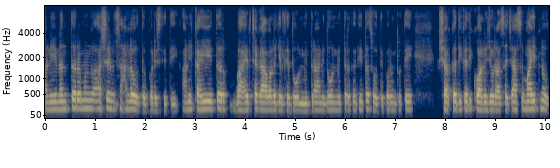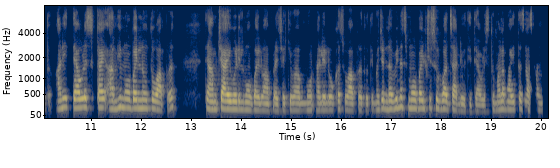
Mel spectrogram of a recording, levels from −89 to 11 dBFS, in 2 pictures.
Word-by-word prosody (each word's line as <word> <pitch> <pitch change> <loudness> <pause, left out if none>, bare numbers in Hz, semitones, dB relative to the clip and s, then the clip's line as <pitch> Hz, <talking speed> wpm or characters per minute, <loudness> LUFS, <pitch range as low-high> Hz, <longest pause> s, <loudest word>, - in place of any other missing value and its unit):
आणि 155 +1 -1
नंतर 165 +3 +2
मग 175 0 -3
असं 170 +1 -2
झालं 165 +3 -3
होतं 150 -4 +3
परिस्थिती. 135 -1 -6
आणि 155 +2 -4
काही 165 +1 +3
तर 165 -2 +5 0.2
बाहेरच्या 155 +2 +1
गावाला 150 -1 +3
गेले 150 -1 0
होते, - - +1
2 145 -1 0
मित्र 135 +2 -4
आणि 150 -1 -5
2 150 +1 -2
मित्र 150 0 -4
तर 155 - -3
तिथंच 165 +1 -2
होते, 140 0 -2
परंतु 150 0 -3
ते 155 -1 -1 0.6
श - - +2
कधी-कधी 165 0 +3
कॉलेजवर 155 -1 +4
असायचे 145 +1 -1
असं 155 0 -2
माहीत 165 +1 +2
नव्हतं. 155 -6 -3 0.2
आणि 195 +3 +2
त्यावेळेस 195 +1 +6
काय 195 0 +6 0.2
आम्ही 170 +4 -1
मोबाईल 185 -1 +4
नव्हतो 180 0 -1
वापरत. 160 +5 +1 0.7
ते - - +3
आमचे 160 0 +2
आई-वडील 165 -1 +5
मोबाईल 150 -1 0
वापरायचे 140 -1 -3
किंवा 145 -1 -2
मोठाले 145 0 -3
लोकचं 150 +2 -4
वापरत 140 0 -1
होते 135 +2 -9
म्हणजे 150 +4 -3
नवीनचं 190 +5 -1
मोबाईलची 180 +1 0
सुरुवात 175 -3 +1
झाली 140 -3 -1
होती 125 -1 -8
त्यावेळेस. 125 -1 -6
तुम्हाला 155 +2 -2
माहीतचं 160 +1 -3
असेल. 150 0 -10
155 Hz, 175 wpm, -23 LUFS, 145-170 Hz, 0.7 s, त्यावेळेस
